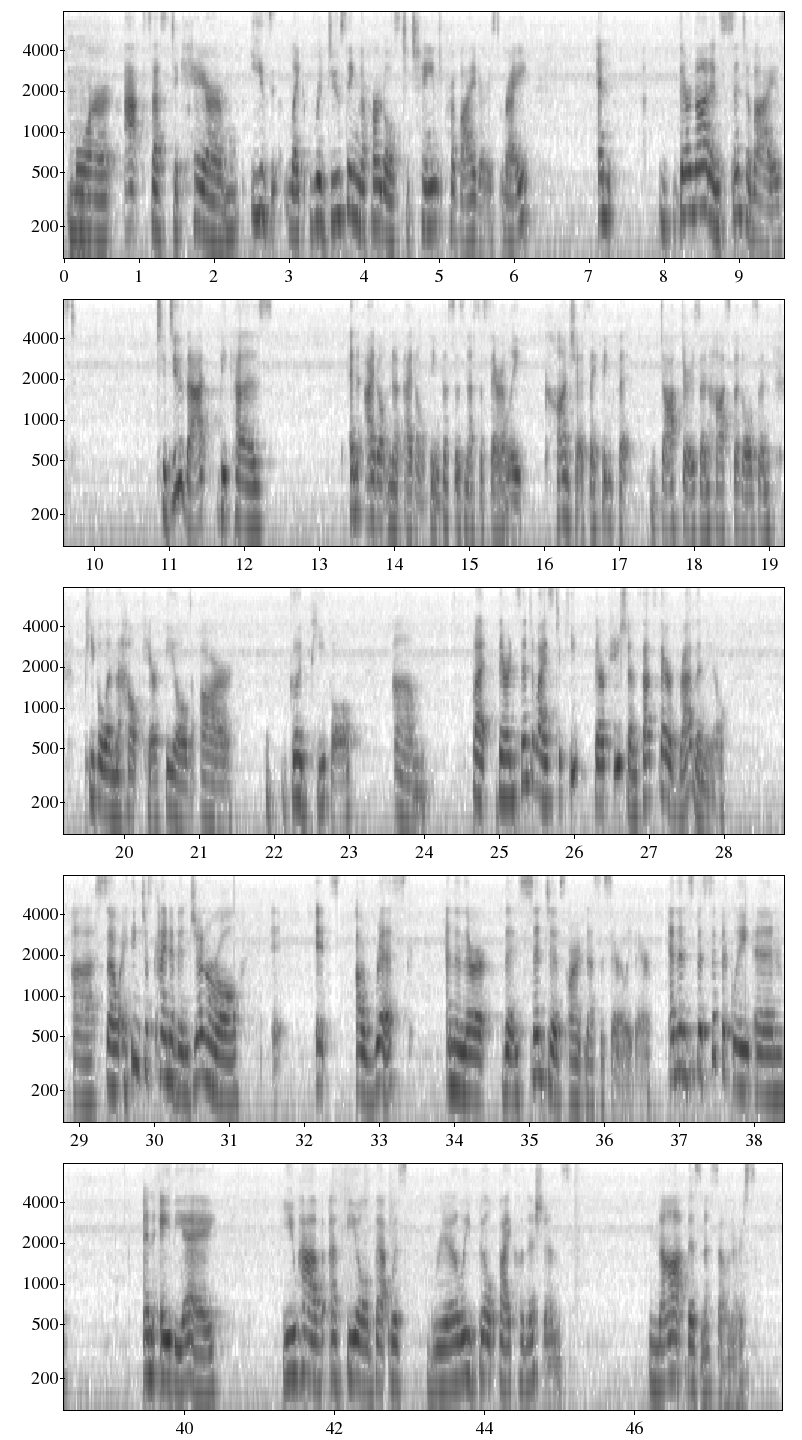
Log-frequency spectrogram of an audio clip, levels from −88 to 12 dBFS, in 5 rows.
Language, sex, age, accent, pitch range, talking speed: English, female, 30-49, American, 160-205 Hz, 125 wpm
